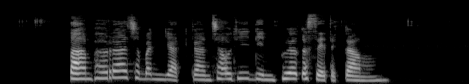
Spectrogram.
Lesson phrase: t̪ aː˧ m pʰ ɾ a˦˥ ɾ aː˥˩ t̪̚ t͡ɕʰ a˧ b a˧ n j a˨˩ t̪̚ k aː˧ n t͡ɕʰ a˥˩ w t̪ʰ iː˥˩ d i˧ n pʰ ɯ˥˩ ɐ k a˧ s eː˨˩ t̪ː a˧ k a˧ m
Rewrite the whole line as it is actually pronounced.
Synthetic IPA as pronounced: t̪ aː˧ m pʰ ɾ a˦˥ ɾ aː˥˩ t̪̚ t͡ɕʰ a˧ b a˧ n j a˨˩ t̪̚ k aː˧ n t͡ɕʰ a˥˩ w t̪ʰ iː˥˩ d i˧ n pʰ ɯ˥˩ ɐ k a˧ s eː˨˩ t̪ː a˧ k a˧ m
